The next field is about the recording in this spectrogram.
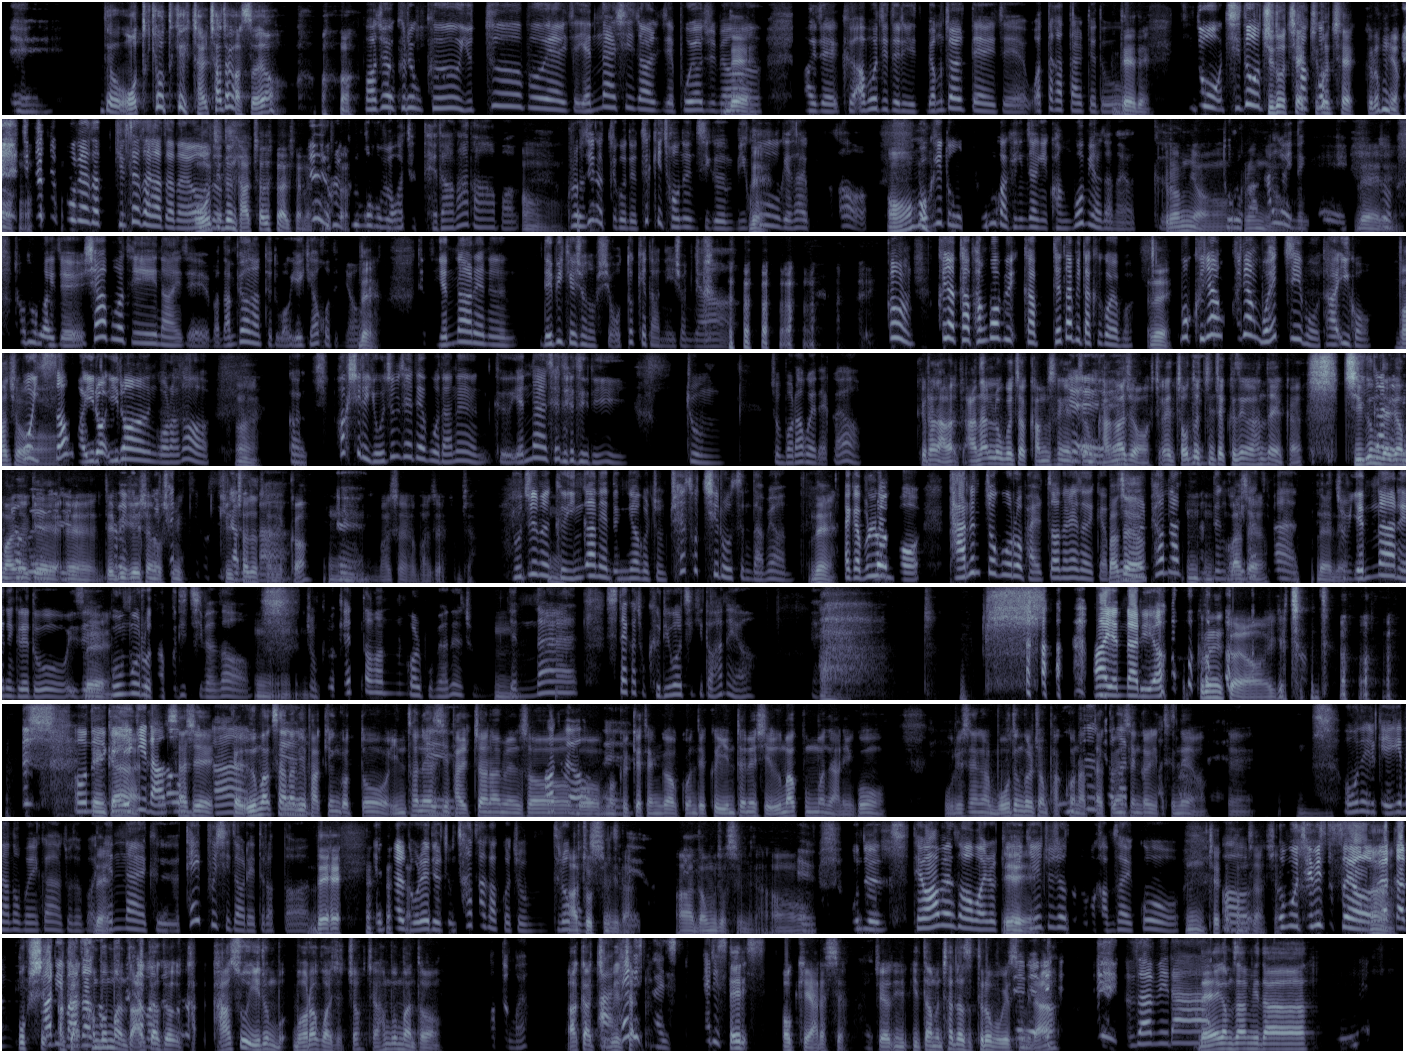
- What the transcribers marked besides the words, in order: laugh; other background noise; laughing while speaking: "갖고"; unintelligible speech; laughing while speaking: "그럼요"; laugh; distorted speech; laughing while speaking: "찾아가잖아"; unintelligible speech; laugh; tsk; laughing while speaking: "세대들이"; tapping; teeth sucking; unintelligible speech; laughing while speaking: "참 참"; laugh; laugh; laughing while speaking: "네"; laugh; laugh; laughing while speaking: "네네네"
- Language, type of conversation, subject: Korean, unstructured, 음악 산업은 시간이 지나면서 어떻게 변화해 왔나요?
